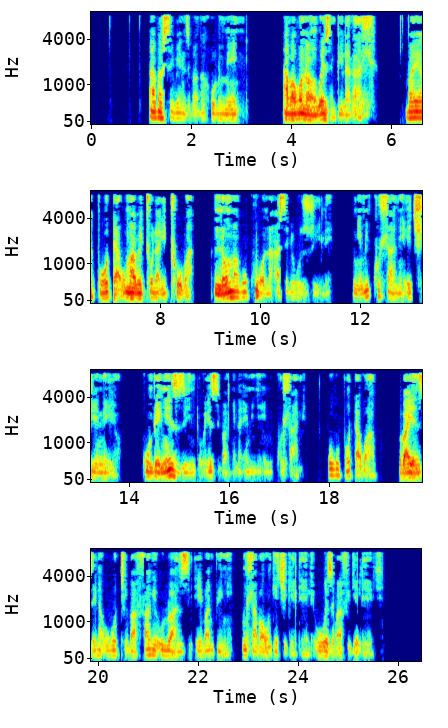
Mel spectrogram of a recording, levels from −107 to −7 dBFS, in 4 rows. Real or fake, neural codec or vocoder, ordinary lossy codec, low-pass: fake; codec, 16 kHz, 4 kbps, FreqCodec, smaller model; MP3, 32 kbps; 7.2 kHz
